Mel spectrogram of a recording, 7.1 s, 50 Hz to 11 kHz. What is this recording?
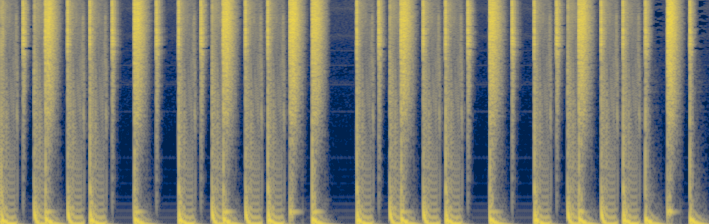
A distorted 909 disco loop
